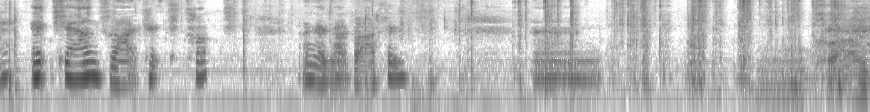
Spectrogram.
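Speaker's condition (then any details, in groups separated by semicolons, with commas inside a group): Jaw cancer surgery; tracheostomy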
